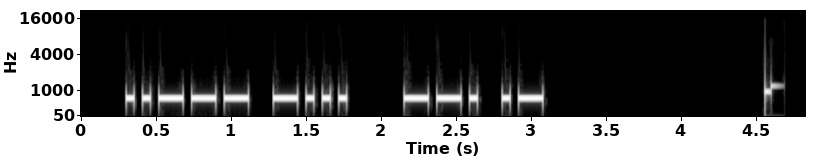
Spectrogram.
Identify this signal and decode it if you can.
Morse code, heard as a keyed tone, about 22 wpm, 700 Hz. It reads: 2B GA
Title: Field Day Exchanges Encore - 22wpm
